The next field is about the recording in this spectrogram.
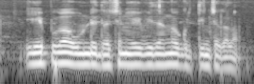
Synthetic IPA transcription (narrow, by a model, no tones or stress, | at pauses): eːpuɡaːuɳɖeːd̪ɐʃɐnɐeːʋid̪ʱɐŋɡaːɡuɾt̪ːiɲt͡ʃɐɡɐlɐ̰m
